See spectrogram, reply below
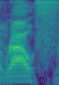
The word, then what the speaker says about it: Routh: Roth. – Yeah. – Routh. – Routh. – Yeah. It's pronounced like yeah. South, and it's Bryan Singer.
